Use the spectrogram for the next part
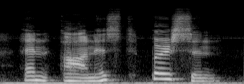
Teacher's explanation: The H here is silent, and the word starts with a vowel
